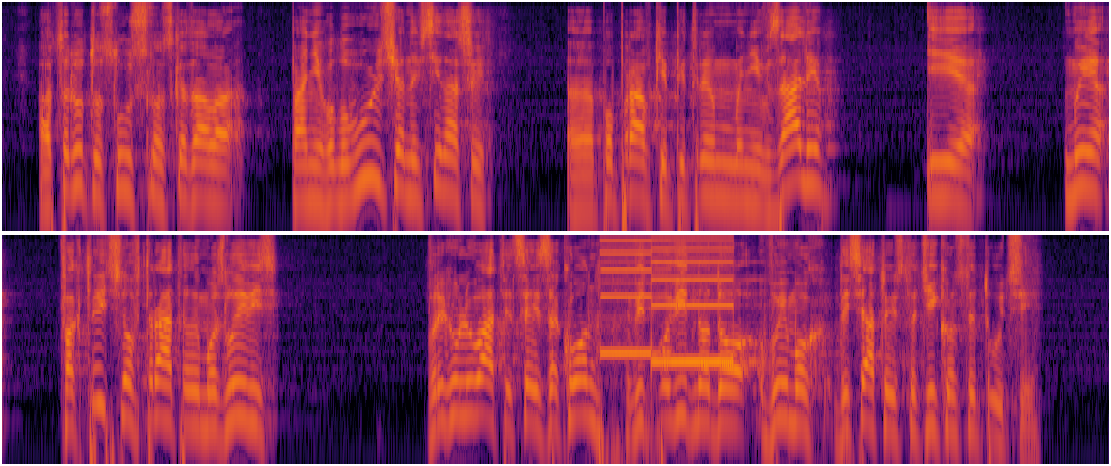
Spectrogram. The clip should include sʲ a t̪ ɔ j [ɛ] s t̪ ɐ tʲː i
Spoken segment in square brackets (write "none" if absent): i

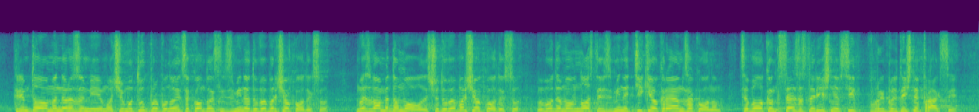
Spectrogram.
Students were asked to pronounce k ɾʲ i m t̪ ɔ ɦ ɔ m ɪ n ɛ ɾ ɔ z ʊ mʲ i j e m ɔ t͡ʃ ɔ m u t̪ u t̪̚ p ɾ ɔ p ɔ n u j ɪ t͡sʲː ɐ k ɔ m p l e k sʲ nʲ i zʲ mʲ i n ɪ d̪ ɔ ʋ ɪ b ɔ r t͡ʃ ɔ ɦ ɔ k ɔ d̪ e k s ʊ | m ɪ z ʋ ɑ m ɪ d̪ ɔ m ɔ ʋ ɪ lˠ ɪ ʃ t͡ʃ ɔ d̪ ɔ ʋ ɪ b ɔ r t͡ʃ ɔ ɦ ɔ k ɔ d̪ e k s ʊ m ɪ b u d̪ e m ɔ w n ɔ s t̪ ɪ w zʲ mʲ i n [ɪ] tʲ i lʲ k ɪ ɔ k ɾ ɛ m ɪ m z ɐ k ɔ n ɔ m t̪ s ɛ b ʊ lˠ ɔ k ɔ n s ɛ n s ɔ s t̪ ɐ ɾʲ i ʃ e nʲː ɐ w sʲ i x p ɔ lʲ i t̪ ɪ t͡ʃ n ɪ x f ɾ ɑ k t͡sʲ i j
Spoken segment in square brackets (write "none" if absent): ɪ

